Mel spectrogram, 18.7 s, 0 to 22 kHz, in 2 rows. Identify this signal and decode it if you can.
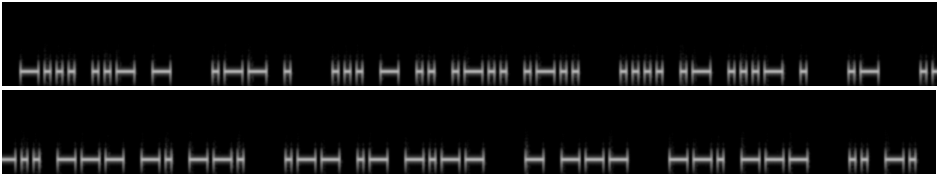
Morse code, heard as a keyed tone, about 20 wpm, 700 Hz. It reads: BUT WE STILL HAVE A LONG WAY TO GO IN
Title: Sentences with 9-Word Phrases - Spoken Beginning - 20wpm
